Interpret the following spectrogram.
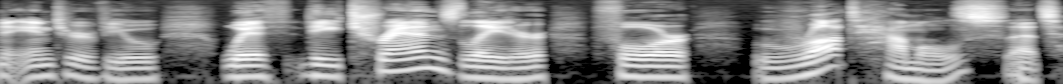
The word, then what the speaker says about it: Rothammel: a really fun interview with the translator for rot hamls that's how you pronounce it uh the antenna book from Germany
